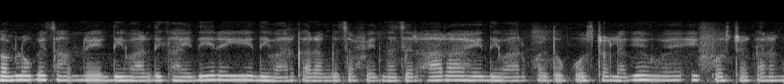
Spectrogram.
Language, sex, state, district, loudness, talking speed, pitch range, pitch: Hindi, female, Chhattisgarh, Korba, -19 LUFS, 215 wpm, 180-195 Hz, 185 Hz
